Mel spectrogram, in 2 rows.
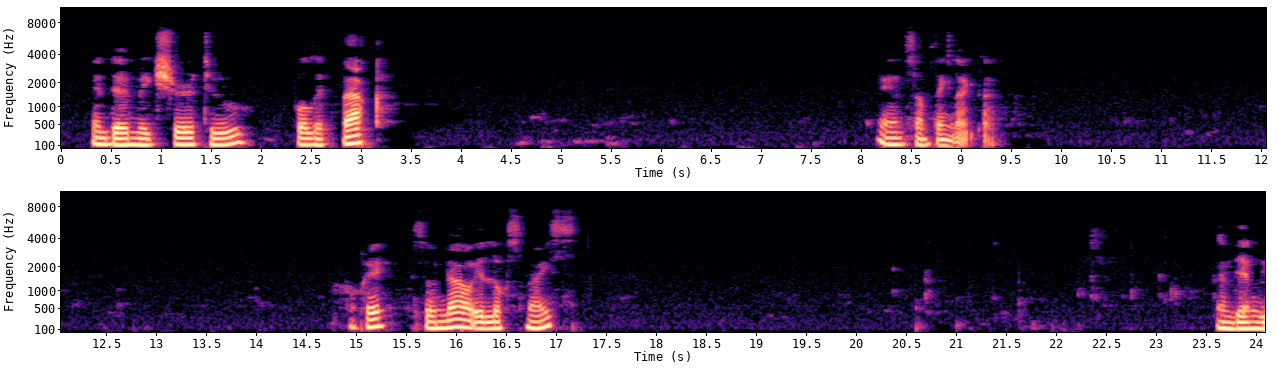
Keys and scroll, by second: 20.3 Escape.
